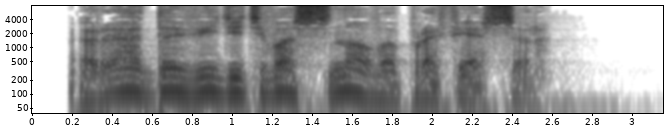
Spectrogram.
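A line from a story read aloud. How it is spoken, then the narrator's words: Hoarse voice. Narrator (Russian): прозвучал знакомый хриплый голос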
